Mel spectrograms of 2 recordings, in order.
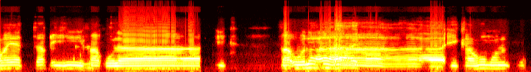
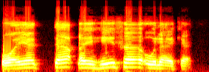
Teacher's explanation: الهاء هنا مكسورة وليست بعدها ياء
